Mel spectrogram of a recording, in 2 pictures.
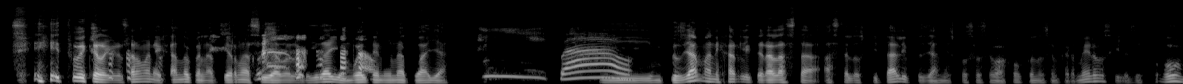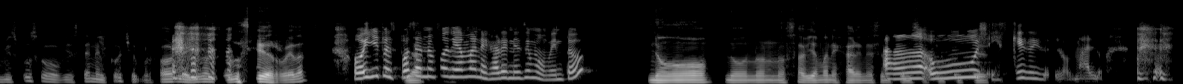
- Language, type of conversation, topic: Spanish, unstructured, ¿Puedes contar alguna anécdota graciosa relacionada con el deporte?
- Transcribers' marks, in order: laughing while speaking: "Sí"; laughing while speaking: "Guau"; gasp; tapping; laugh; other background noise; laughing while speaking: "silla"; chuckle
